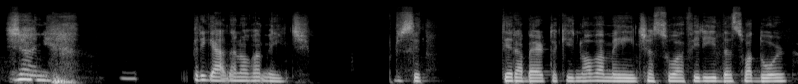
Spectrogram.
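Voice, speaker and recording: Female podcast host, low-pitched, gentle and searching in interview. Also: level tone, no echo, studio quality. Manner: gentle, slow, searching questions. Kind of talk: emotional interview.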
